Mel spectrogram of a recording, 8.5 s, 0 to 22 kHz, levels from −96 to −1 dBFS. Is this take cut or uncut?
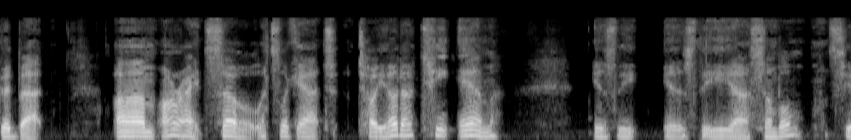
uncut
